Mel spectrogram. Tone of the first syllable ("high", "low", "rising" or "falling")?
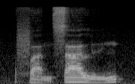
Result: low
